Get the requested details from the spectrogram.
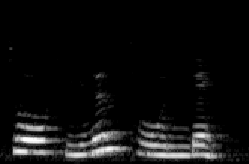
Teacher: Ở đây các bạn sẽ có 좋기는 좋은데, phát âm là các bạn sẽ nối âm lên, hờ và cờ khi gặp nhau các bạn phát âm thành âm khờ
